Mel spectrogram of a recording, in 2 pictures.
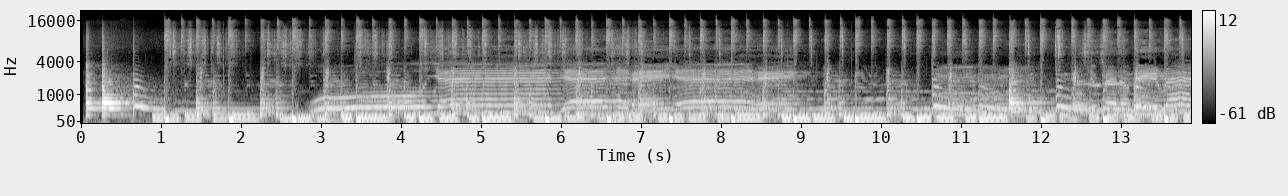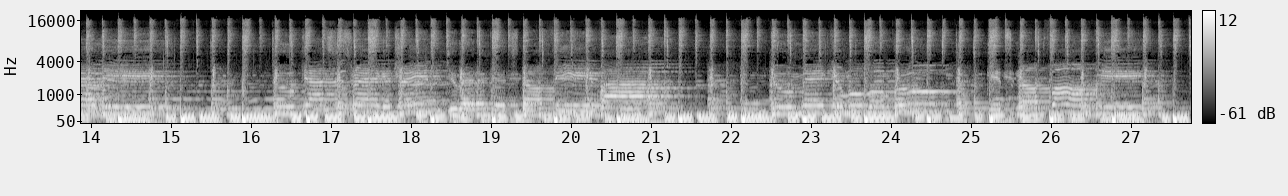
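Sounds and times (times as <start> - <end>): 
natural reggae beat: 0.0 - 27.7.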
